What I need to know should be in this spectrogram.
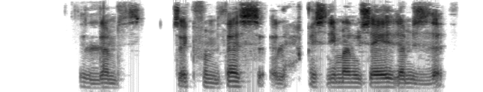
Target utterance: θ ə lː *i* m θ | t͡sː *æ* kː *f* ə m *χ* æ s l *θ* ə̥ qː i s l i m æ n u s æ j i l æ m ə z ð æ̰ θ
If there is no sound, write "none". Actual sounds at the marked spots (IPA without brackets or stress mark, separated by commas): æ, æ, f, θ, ħ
